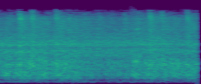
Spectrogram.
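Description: Passenger train running along the track, heard from the open side of a moving carriage: a steady, even noise of wheels and carriage in motion.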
